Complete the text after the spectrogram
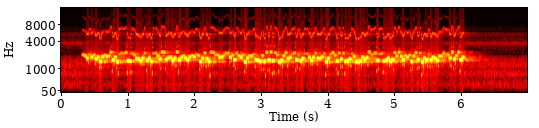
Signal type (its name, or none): multi-tone FSK (Olivia or MFSK type)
